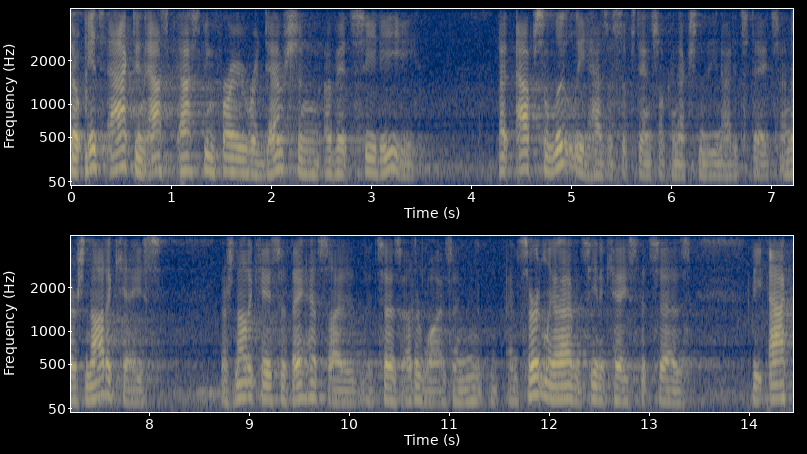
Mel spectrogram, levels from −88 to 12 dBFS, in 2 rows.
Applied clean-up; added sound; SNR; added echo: none; none; none; none.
